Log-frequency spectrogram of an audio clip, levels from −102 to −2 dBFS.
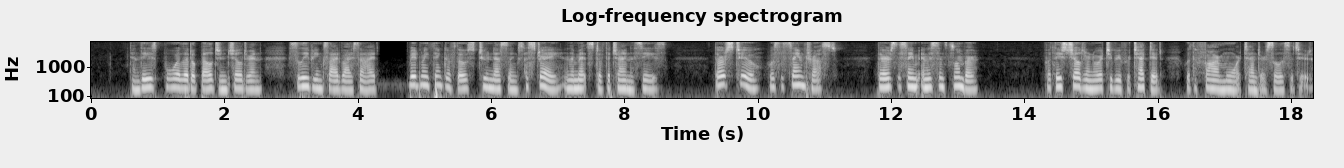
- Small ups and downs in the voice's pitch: No, average, 3.3 semitones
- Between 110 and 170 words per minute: Yes, average, 160 wpm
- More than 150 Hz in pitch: Yes, medium, 185 Hz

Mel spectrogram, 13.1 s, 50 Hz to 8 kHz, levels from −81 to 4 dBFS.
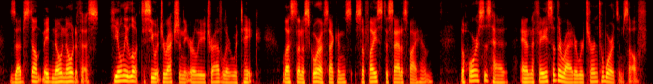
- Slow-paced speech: No, average, 195 wpm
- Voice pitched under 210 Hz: Yes, low, 135 Hz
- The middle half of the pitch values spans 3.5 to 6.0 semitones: No, average, 2.9 semitones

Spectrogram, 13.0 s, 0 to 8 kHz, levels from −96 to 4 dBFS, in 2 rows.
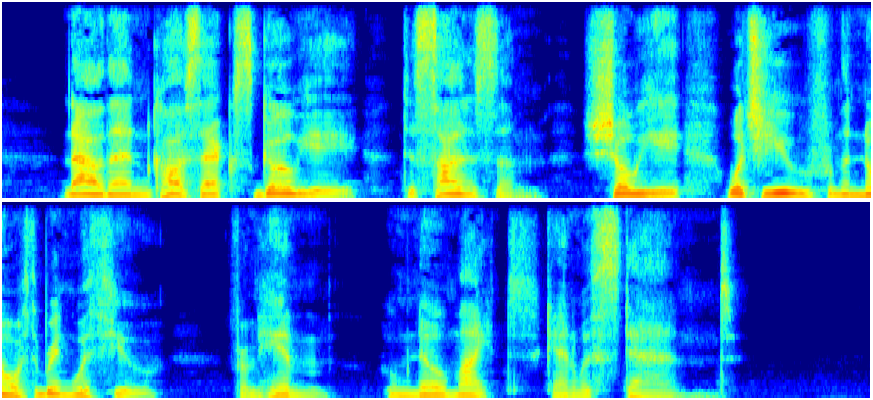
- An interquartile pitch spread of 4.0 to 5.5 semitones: No, average, 2.7 semitones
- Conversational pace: No, slow, 100 wpm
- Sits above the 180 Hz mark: No, low, 105 Hz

